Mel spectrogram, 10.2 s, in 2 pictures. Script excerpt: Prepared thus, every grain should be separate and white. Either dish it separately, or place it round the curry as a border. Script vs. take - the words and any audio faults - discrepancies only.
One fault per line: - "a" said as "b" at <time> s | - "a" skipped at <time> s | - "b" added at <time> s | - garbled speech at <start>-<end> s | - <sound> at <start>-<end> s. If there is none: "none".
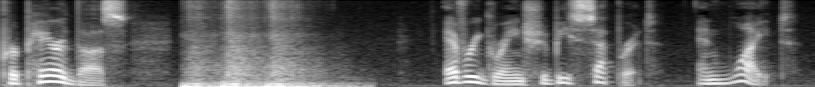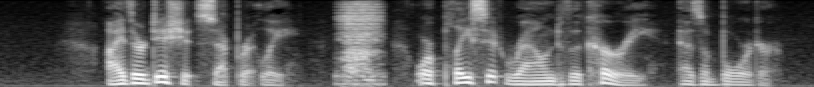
- thud at 1.1-2.4 s
- sniff at 7.2-7.5 s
